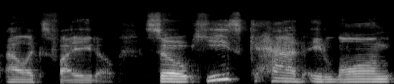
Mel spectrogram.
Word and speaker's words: Alex Faedo: I've even listened to his name this morning so I could pronounce it. Alex Faedo.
